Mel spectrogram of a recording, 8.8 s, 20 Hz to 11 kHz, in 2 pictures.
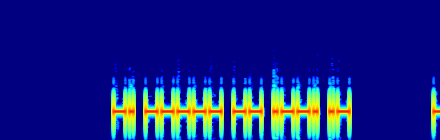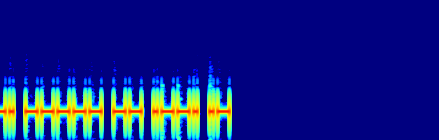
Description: Morse code, heard as a keyed tone, about 30 wpm, 700 Hz. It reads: N0MPA N0MPA
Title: USA Call Signs - 5 Characters - Repeated 2x - 30wpm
